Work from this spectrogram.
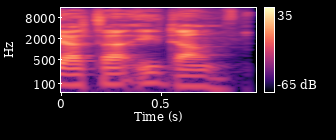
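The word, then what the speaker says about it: yadidaṃ: It always is yata idang, namely, or that is to say.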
